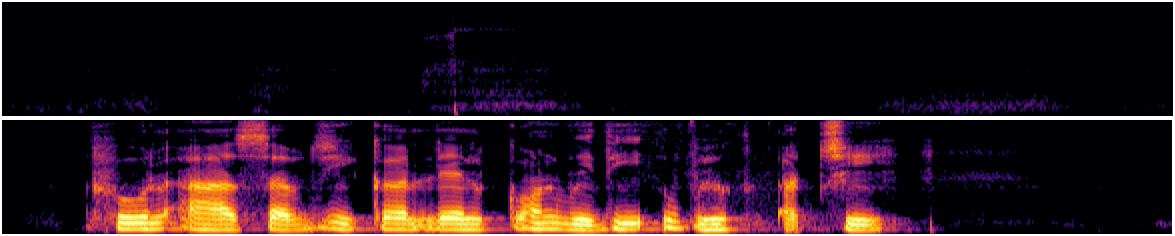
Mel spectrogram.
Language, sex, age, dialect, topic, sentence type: Maithili, male, 41-45, Bajjika, agriculture, question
